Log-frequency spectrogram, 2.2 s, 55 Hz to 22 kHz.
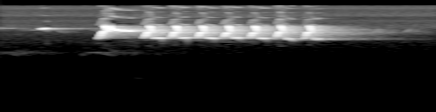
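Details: Siberian Blue Robin singing in May 2021, filmed with a Sony A1: a thin high lead-in note, then a loud rapid trill of bright repeated chirps, about eight in a second, fading at the end.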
